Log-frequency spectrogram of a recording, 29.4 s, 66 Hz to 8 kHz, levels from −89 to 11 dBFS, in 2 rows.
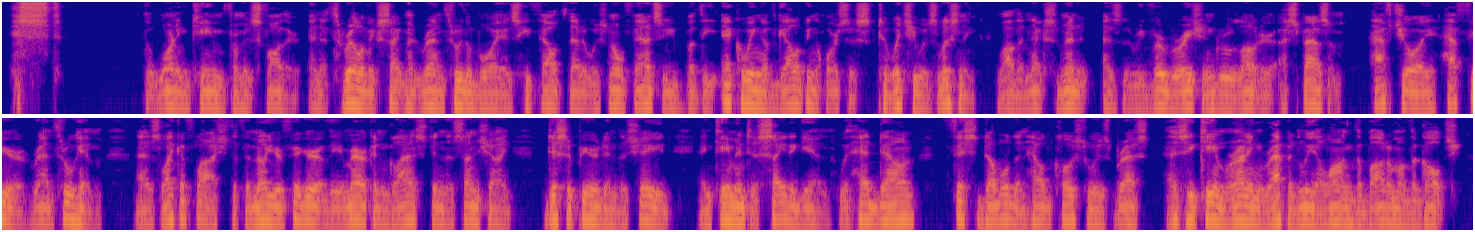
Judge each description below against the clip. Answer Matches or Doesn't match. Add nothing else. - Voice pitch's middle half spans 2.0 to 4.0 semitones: Matches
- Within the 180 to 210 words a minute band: Matches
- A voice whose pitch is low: Matches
